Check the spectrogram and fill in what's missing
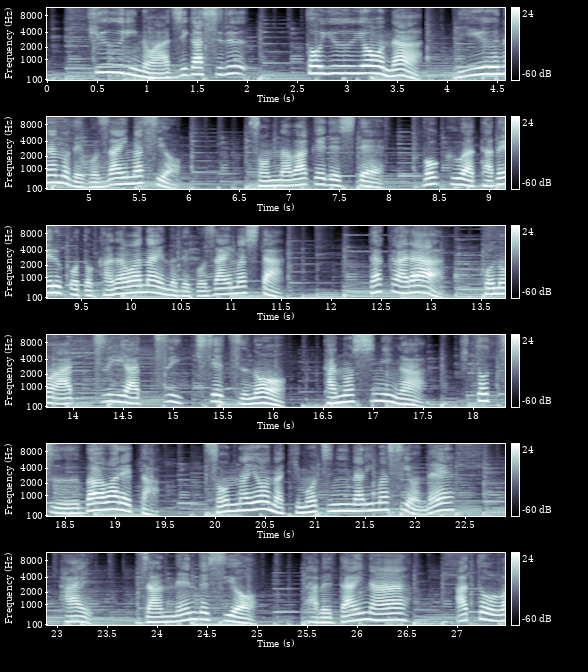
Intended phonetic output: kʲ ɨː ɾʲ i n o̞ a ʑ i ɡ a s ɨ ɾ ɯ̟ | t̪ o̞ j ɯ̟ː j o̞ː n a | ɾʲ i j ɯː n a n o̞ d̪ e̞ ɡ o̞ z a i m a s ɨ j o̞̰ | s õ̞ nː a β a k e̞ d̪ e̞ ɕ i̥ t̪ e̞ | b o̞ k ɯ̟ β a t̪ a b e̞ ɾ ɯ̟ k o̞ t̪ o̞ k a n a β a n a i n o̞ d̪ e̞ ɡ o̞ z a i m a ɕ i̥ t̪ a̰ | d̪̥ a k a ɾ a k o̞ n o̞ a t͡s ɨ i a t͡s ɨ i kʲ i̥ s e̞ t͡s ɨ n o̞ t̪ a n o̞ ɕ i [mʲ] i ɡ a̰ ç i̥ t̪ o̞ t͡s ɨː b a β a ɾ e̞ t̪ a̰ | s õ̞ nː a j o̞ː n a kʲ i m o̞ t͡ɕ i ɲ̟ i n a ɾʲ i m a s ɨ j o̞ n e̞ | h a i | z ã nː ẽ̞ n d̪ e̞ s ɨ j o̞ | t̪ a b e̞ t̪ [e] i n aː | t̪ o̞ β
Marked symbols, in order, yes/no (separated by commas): yes, no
